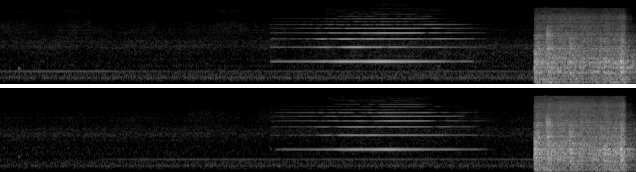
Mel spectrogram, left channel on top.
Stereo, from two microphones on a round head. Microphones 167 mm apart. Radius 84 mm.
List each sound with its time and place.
2.7 s a violin: 10° left (ahead or behind), 4 m
5.3 s a sliding door: 35° right (ahead or behind), 0.9 m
